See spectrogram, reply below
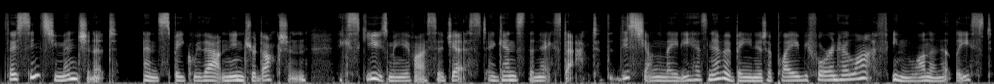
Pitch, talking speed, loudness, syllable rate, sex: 195 Hz, 215 wpm, -20 LUFS, 5.6 syllables/s, female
